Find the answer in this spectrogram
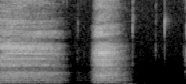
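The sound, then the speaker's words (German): A loud, deliberate breath drawn in and then pushed out, with a long breathy inhale followed by a rougher exhale; no one speaks. “Ich mache es noch einmal mit, ähm, man muss nicht laut atmen, aber Soundeffekte helfen beim Podcast.”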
